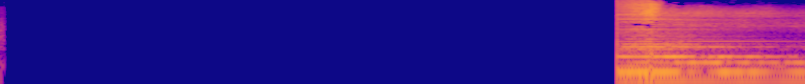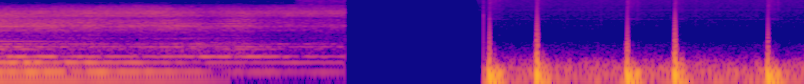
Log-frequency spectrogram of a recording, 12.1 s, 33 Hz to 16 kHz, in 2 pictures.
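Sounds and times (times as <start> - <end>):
heartbeat thumps: 9.7 - 12.0.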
